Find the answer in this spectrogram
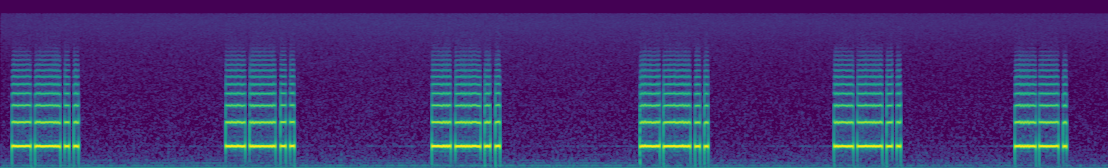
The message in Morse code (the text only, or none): Z Z Z Z Z G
